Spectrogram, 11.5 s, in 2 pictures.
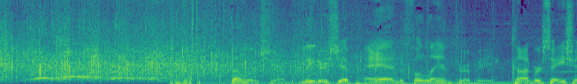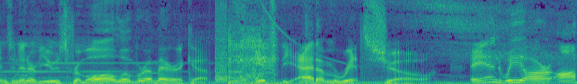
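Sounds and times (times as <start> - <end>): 
audience applause: 0.0 - 4.4
speech: 2.3 - 11.5.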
